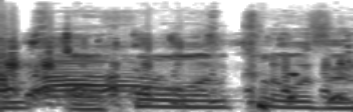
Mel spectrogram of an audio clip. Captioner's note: laughter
